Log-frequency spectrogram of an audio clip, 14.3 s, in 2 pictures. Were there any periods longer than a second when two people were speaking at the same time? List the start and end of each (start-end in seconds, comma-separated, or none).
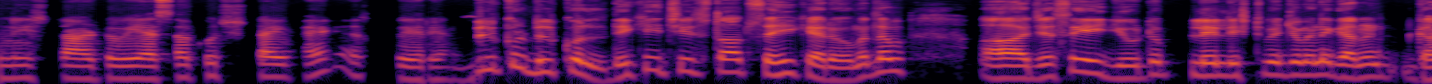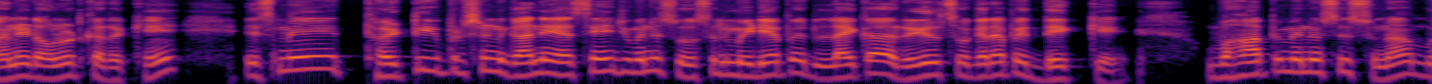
none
